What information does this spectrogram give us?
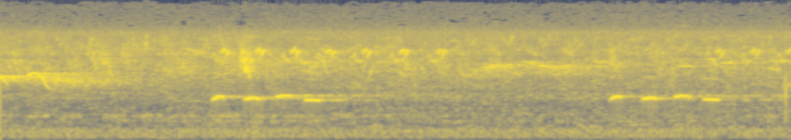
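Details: Singing Indian cuckoo, Cuculus micropterus, delivers two mellow four-note whistles roughly three seconds apart, each ending on a lower note, over a background of distant twittering birds.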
